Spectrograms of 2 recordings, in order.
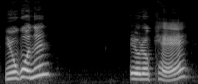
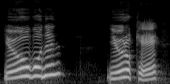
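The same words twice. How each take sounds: The two takes are said the same way.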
